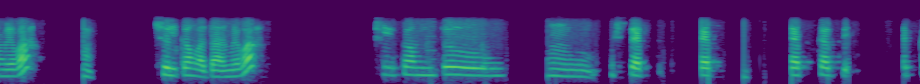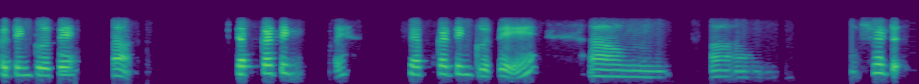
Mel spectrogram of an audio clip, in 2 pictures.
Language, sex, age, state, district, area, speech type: Sanskrit, female, 60+, Karnataka, Bellary, urban, conversation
